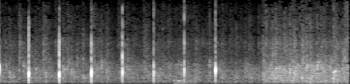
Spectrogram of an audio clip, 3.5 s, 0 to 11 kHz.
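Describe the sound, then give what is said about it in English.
An audience applauds 47 veterans at an event: a few evenly spaced sharp claps stand out over a soft crowd wash for a couple of seconds, then the clapping thickens into a steady, dense round of applause. “And how about another round of applause for all of our 47 veterans here today?”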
